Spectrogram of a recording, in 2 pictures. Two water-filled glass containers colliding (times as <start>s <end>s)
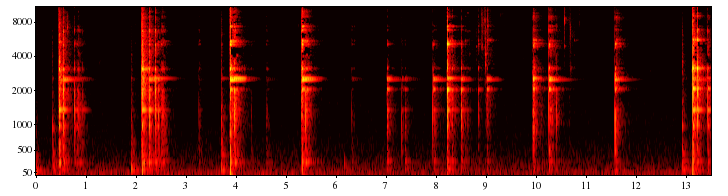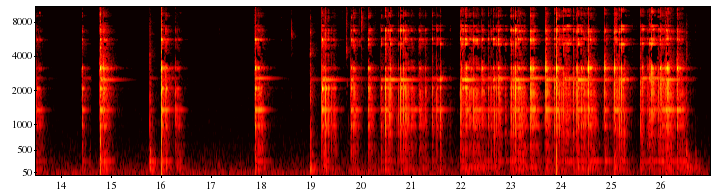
0.3s 1.1s, 1.9s 2.8s, 5.3s 6.4s, 7.0s 10.8s, 11.6s 11.9s, 12.9s 13.8s, 14.4s 15.2s, 15.8s 16.6s, 17.9s 26.8s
